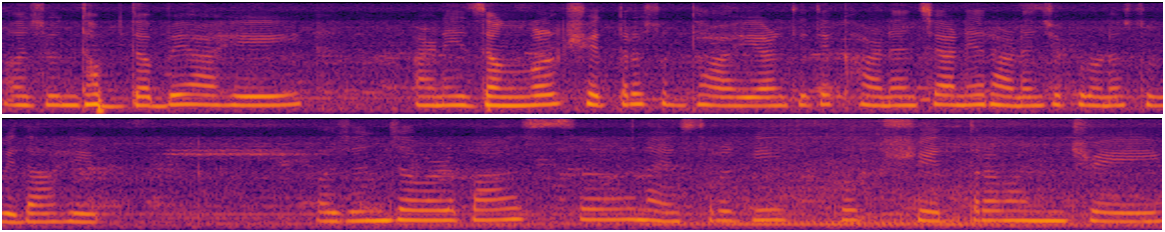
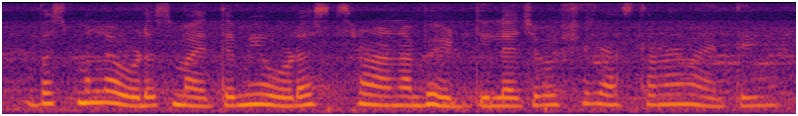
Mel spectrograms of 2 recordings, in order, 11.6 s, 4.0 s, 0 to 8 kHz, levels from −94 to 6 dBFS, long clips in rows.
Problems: constant background noise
